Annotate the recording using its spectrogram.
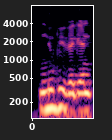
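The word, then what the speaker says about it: nubivagant: बड़ा ही सुंदर ये शब्द है, न्यूबिवेगेंट इसका सही प्रोनाउंसिएशन है।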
